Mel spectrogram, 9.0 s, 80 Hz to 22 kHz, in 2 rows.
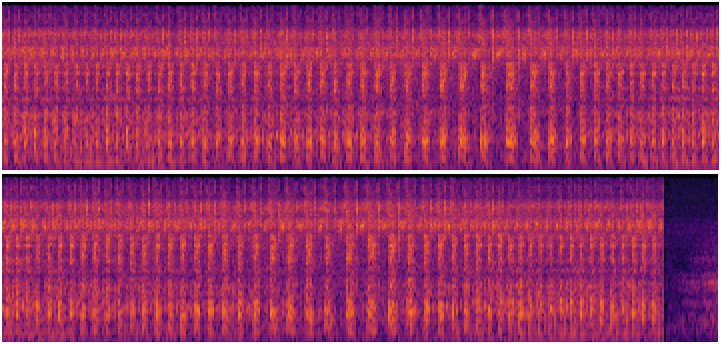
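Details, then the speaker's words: Model steam engine on compressed air at 15–18 psi with a small brass flyball governor, finger load applied: rapid, even air-driven chuffs, beat holding steady as load comes on; governor regulating properly at the higher pressure. "with the air pressure cranked up to 15 to 18 pounds it just made all the difference into the world in the world on how that Governor is reacting to the load of my fingers ag"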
